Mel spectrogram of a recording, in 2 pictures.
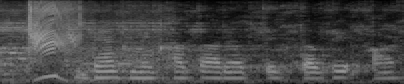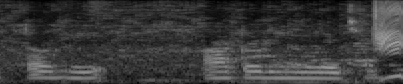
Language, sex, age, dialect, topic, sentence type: Maithili, male, 18-24, Angika, banking, statement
